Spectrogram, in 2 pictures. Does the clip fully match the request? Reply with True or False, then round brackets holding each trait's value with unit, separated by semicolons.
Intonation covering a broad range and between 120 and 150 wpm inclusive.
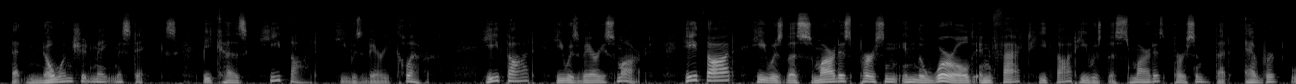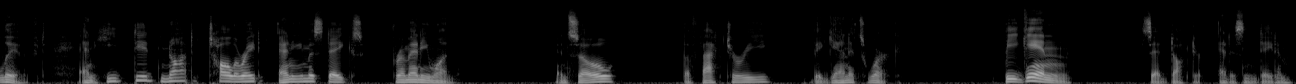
True (8.1 semitones; 145 wpm)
